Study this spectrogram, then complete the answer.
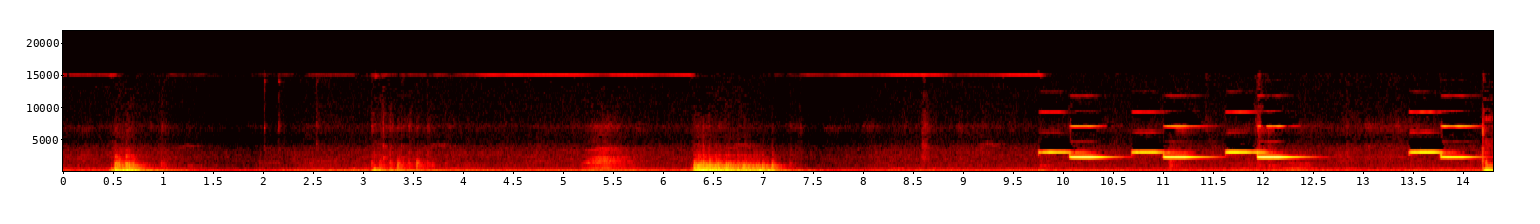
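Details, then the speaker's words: LG front-load washer WD-M1070D6 during the spin-drying stage: a few dull thuds from the drum, then a string of high chirping beeps, the LE error from a faulty motor sensor, fixed by replacing the sensor. "kita hai tuh bunyi keluar suara tapi kok begitu suaranya ya hai hai di sini lagi buang air itu ini lagi proses pengeringan Hai tapi kenapa bunyi ya"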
